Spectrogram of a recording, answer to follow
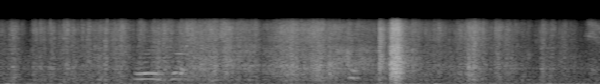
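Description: Rustling and flapping of a minion costume's fabric as it is pulled on and adjusted, with a sharp knock about four seconds in.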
